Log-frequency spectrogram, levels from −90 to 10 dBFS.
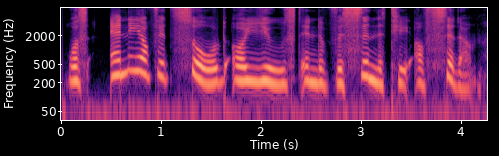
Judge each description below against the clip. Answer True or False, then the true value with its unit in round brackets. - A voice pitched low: False (225 Hz)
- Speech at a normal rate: True (170 wpm)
